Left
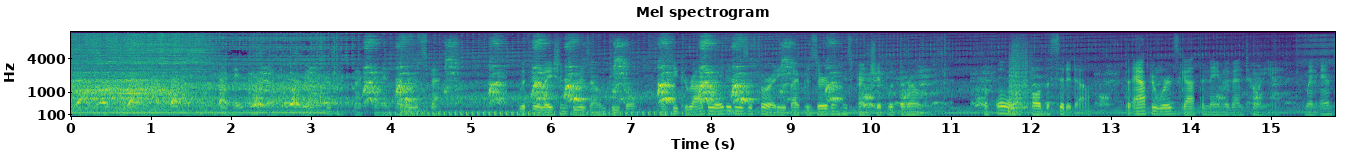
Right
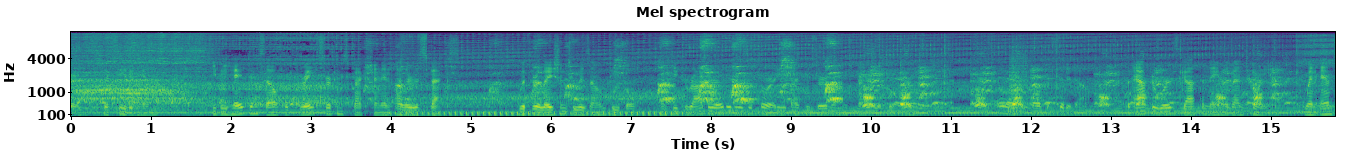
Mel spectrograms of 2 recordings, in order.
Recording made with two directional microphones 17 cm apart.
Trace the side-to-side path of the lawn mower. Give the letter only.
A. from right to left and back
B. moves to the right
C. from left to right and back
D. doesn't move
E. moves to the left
B.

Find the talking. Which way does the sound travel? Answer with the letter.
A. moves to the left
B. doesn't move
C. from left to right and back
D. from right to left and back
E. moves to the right
D.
